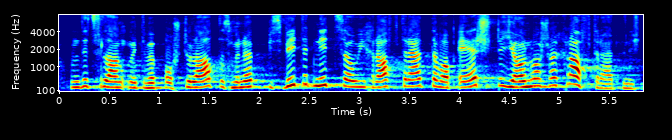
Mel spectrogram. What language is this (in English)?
Swiss German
